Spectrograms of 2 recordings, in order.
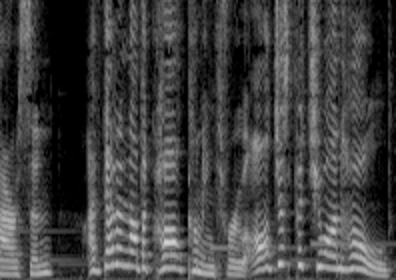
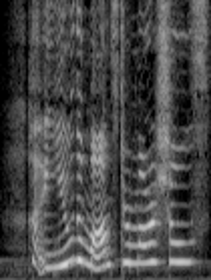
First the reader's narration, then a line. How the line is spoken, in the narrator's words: She wailed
